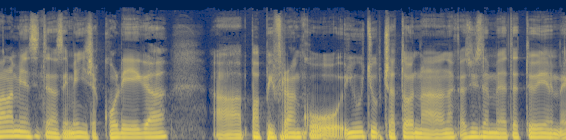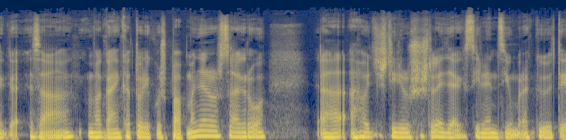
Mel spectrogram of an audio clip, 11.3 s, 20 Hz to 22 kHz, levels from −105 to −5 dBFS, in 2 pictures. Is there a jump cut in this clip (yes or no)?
no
